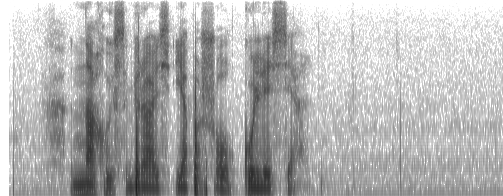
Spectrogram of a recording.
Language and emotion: Russian, angry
